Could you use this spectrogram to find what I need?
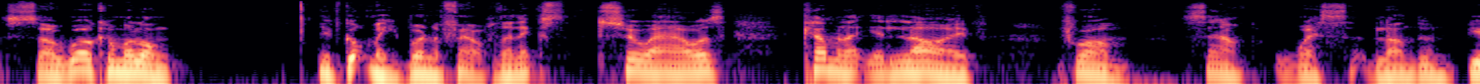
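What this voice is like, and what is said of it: Hoarse voice. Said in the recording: “I'm a bit hoarse today. I always am, actually, when I do my shows.”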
